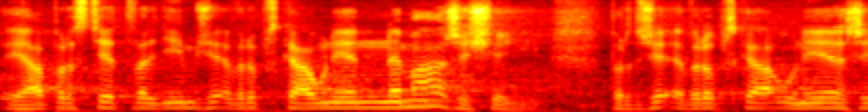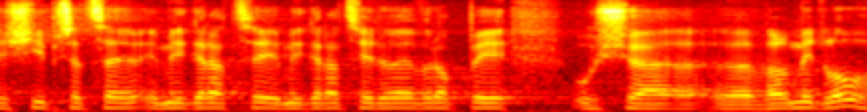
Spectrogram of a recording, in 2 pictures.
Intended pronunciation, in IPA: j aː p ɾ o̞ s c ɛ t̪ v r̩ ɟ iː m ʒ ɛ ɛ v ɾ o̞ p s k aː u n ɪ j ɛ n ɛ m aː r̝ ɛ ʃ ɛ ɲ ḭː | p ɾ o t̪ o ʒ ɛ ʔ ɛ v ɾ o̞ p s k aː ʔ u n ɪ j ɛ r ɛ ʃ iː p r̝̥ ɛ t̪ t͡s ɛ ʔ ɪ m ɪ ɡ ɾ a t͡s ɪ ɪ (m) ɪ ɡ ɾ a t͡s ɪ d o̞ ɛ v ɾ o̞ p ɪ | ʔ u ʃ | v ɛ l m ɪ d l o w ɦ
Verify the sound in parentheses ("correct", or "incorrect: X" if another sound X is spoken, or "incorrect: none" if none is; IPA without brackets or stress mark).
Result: correct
